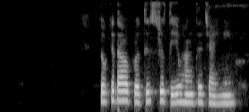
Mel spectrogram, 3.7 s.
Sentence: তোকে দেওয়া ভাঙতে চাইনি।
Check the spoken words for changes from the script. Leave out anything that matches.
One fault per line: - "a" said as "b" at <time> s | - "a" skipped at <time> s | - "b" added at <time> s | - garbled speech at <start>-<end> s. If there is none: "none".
- "প্রতিশ্রুতি" added at 1.9 s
